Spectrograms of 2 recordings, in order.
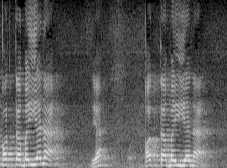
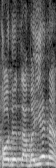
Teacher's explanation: huruf dalnya itu melebur sempurna ke huruf ta ya, idgam kamil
